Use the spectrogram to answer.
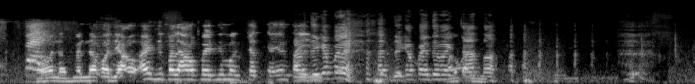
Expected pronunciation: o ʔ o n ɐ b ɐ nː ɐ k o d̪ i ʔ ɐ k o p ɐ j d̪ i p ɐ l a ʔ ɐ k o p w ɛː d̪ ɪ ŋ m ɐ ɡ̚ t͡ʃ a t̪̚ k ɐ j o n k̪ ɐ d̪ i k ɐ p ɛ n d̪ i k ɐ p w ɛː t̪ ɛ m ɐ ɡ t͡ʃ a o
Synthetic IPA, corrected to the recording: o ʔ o n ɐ b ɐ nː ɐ k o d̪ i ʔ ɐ k o ʔ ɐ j d̪ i p ɐ l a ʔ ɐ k o p w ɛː d̪ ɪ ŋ m ɐ ɡ̚ t͡ʃ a t̪̚ k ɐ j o n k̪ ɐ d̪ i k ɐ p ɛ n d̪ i k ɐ p w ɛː d̪ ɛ m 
